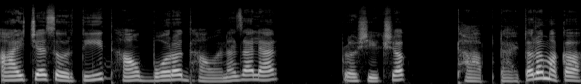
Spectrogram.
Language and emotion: Goan Konkani, fearful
